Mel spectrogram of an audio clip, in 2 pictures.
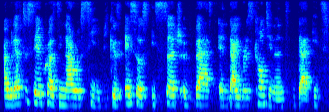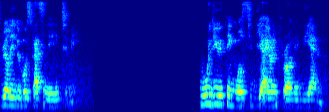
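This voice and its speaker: A woman's voice: on the low side, steady tone, unhurried. A woman vlogger giving semi-scripted talk to camera in an articulate, bookish way. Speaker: vlogger answering fan tag questions. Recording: echoey room.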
